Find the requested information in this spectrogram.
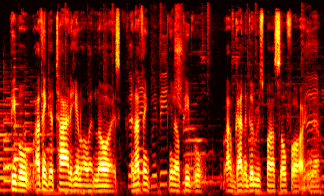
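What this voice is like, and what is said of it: Strong regional accent. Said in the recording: “That is a strong accent.”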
